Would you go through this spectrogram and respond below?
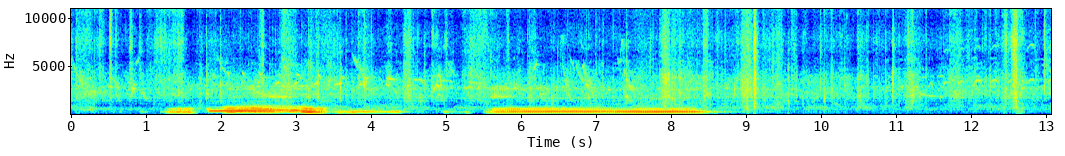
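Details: Hippos calling outdoors: a series of deep grunting pulses builds into a hoarse roaring burst, followed after a pause by a longer, steady, rumbling bellow lasting about three seconds, with faint background noise.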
